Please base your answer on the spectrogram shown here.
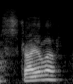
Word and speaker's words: Schuyler: I've been to Schuyler, Virginia. Am I pronouncing that properly? Ah, Schuyler?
